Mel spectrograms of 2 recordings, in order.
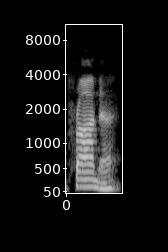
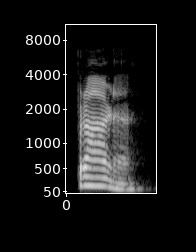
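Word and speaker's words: prāṇa: Similarly, in yoga, we talk about prana, but actually it's not prana, it is prana.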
